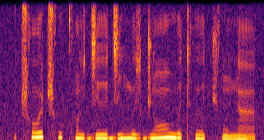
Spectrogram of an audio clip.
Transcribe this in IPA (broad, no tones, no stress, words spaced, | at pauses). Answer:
ʈ͡ʂʰɔə̯ʈ͡ʂʰukʰɔ̃zd͡zeː d͡zimøzd͡ʒɔ̃ːwə tʰøə̯t͡ʃʰõ nã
